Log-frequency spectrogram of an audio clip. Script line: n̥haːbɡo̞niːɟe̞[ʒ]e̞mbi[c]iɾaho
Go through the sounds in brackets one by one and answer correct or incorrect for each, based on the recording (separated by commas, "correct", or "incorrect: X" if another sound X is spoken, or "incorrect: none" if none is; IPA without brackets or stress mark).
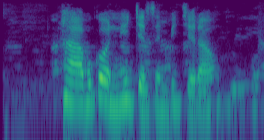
incorrect: z, incorrect: ɟ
